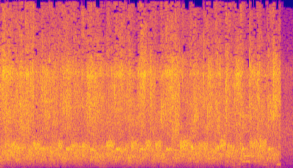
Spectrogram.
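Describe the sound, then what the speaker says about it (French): An audience at a political gathering gives steady, dense applause that fills the space evenly for several seconds and then cuts off abruptly. "j'appelle l'honorable professeur André Bata, que je vous demande aussi d'applaudir aussi"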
